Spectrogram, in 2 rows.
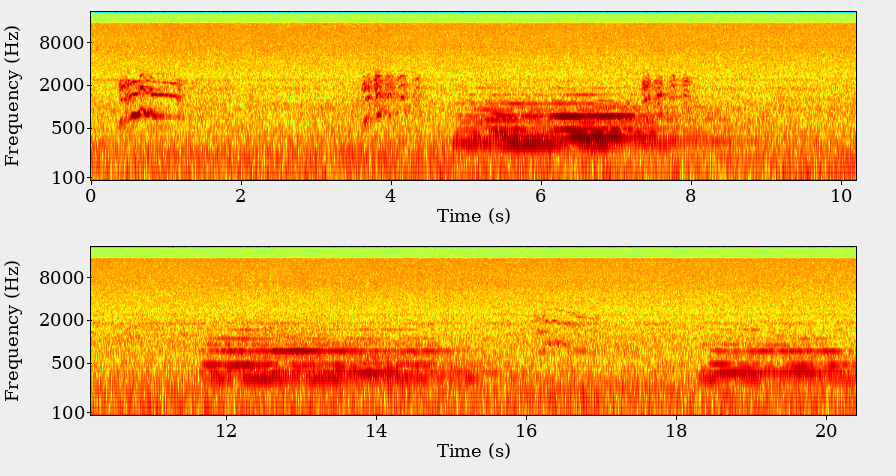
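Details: A lone coyote (Canis latrans) gives brief, wavering yelps at 2 AM on a balmy, windless summer night. The yelps are broken up by the long droning chord of a freight train horn.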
